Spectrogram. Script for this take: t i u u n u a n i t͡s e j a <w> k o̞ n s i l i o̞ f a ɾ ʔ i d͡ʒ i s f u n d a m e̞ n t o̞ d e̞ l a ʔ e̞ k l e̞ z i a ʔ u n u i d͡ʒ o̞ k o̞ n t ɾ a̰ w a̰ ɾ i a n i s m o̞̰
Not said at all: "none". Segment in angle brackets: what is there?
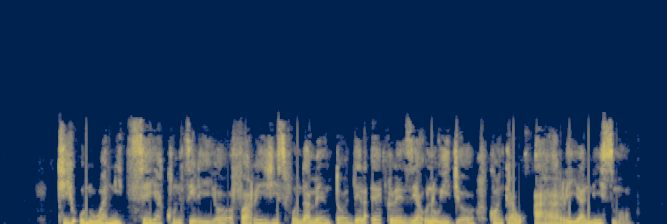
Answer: none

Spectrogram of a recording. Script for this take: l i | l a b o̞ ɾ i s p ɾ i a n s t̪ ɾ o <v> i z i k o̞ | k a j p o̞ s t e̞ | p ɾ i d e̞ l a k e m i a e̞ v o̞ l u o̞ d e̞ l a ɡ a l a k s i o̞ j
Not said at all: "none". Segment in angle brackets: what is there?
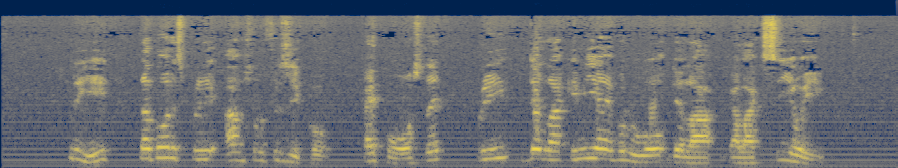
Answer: f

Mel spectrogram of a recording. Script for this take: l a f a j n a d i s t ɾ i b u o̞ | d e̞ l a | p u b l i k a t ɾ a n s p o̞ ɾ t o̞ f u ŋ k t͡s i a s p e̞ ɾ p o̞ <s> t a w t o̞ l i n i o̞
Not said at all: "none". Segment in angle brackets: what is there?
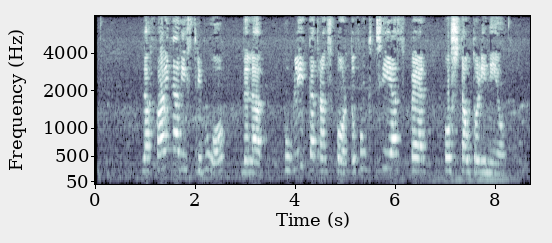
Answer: s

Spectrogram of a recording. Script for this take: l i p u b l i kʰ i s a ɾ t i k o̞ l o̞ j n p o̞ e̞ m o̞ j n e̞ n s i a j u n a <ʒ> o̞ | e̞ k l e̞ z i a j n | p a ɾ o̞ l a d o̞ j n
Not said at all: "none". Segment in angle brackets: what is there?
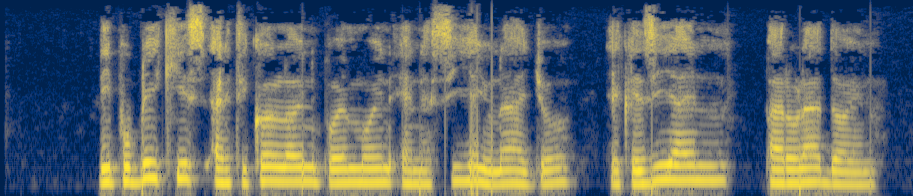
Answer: d͡ʒ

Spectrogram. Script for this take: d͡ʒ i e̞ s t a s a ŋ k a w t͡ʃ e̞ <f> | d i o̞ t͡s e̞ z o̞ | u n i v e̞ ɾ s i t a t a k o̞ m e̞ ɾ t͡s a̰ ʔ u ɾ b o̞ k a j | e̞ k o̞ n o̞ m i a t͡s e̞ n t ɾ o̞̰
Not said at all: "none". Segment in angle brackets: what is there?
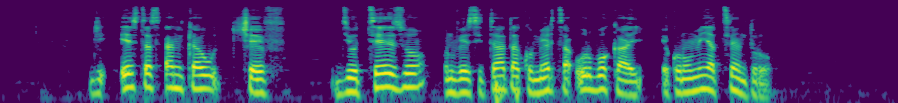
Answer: f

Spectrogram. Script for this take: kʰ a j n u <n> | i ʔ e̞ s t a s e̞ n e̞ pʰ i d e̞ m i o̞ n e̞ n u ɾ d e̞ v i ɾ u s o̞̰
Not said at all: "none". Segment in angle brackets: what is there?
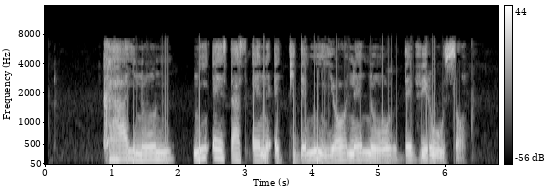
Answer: nː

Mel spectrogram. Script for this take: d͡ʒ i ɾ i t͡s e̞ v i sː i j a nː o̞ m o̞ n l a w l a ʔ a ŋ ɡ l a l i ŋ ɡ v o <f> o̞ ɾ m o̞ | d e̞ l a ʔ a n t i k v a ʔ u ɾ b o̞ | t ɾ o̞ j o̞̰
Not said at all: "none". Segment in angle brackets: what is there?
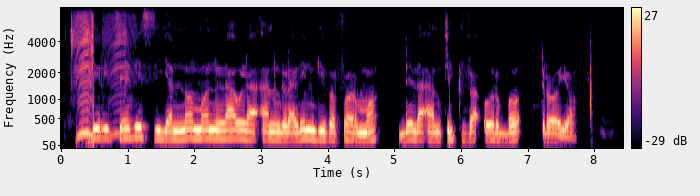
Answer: f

